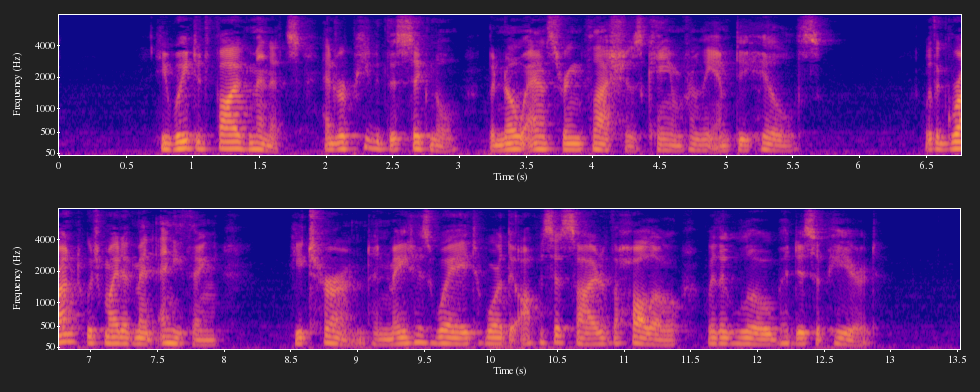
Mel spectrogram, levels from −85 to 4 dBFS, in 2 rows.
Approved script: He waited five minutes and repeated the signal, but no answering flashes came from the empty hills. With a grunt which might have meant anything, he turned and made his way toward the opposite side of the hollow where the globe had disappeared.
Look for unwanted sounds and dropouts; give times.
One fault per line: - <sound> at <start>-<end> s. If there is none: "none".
none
